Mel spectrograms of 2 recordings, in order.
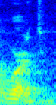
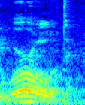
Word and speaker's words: world: Então você vai falar a palavra world. Não adianta falar word. Não, você tem que pronunciar o L, world.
